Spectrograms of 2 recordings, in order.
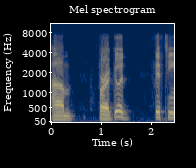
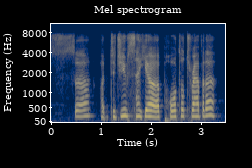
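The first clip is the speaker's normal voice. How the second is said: tiny mouse creature voice, much higher pitch; 7 semitones higher than usual. Narrating a fantasy scene, voicing a small mouse person who approaches, in a small mouse person voice. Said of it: "a small mouse person sort of approach".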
